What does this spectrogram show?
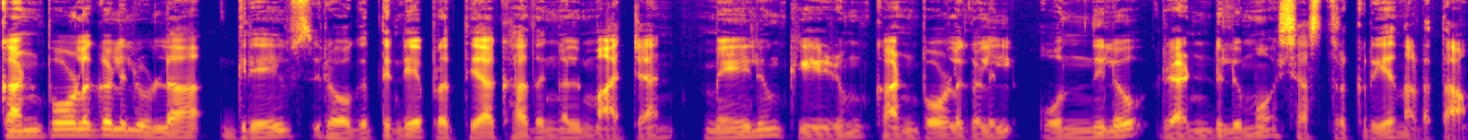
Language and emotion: Malayalam, neutral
